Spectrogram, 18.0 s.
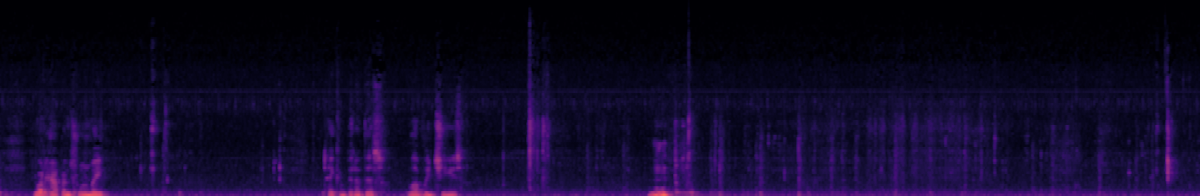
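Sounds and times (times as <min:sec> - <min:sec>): cracker crunching: 0:07.5 - 0:09.5, 0:10.2 - 0:17.9
mouth sound: 0:09.7 - 0:11.7.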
